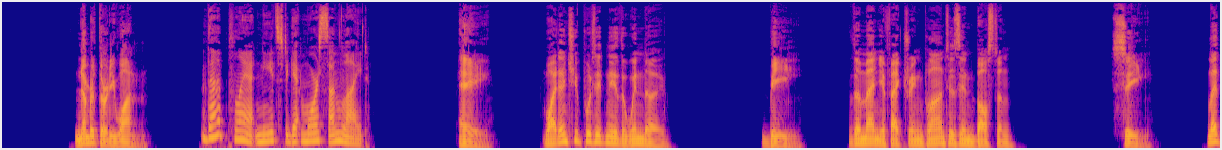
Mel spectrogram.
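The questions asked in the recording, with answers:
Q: That plant needs to get more sunlight.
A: A: Why don't you put it near the window?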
